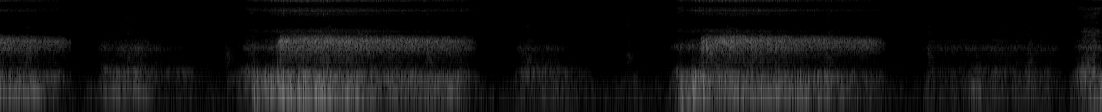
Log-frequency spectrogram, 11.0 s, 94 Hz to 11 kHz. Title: 8 minutes snoring sound| best audio quality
